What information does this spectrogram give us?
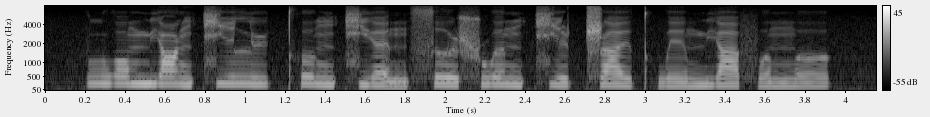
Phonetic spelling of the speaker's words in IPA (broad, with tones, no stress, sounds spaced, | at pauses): l w ɔ˦ m j ɑ˥˨ ŋ t͡ɕ i˦ l y˨˦ t̪ʰ ɤ˥˨ ŋ t͡ɕ j ɛ̰˨˩ n s ɹ̩˥˨ ʂ w ə˥˨ n t͡ɕ i˨˦ ʈ͡ʂ a˥˨ ɪ̯ t̪ʰ w e˩ ɪ̯ m j ä˥˨ f ɤ˩ n̪ ɤ˨˦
